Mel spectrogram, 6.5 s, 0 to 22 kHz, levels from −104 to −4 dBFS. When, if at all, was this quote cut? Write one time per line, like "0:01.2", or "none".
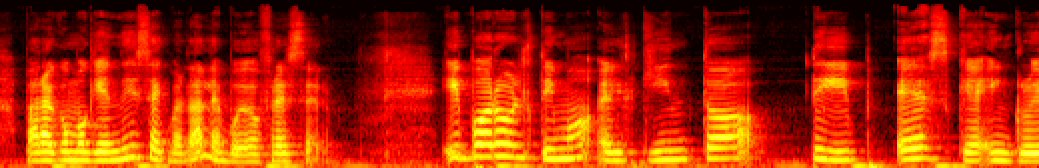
0:01.1

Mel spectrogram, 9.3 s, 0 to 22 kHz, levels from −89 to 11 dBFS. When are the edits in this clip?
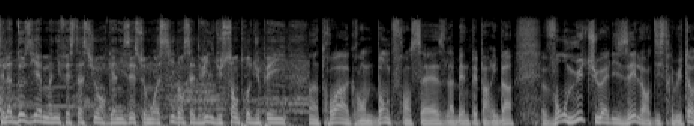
0:04.1
0:07.2

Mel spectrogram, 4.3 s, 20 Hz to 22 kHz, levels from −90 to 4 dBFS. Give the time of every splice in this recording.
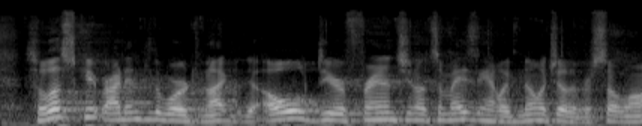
0:01.6

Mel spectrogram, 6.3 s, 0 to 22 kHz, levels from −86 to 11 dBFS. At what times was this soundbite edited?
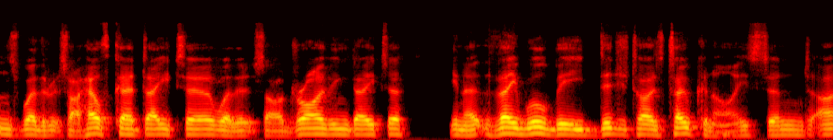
none

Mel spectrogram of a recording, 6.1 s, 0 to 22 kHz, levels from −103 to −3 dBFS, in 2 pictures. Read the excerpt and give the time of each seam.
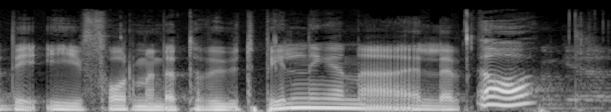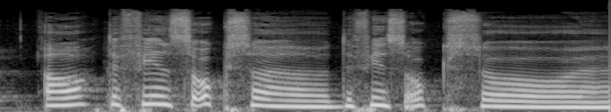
none

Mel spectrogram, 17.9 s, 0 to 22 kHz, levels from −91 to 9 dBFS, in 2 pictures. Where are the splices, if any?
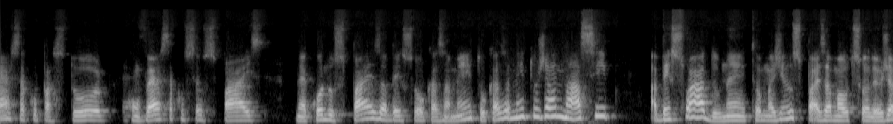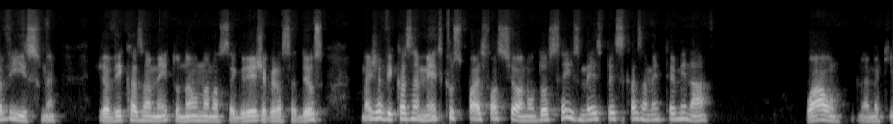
0:01.2

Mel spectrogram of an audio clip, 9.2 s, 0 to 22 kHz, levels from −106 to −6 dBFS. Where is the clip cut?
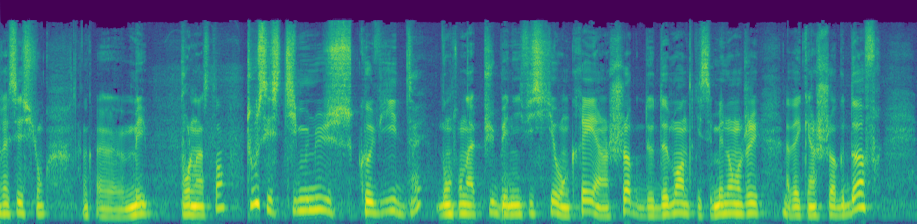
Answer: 0:00.9
0:02.4

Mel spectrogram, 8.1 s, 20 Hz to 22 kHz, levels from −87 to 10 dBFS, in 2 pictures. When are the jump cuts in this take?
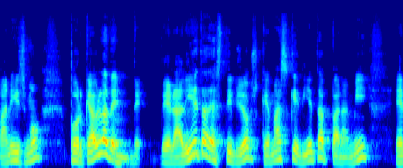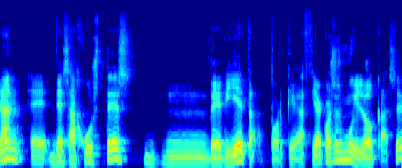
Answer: none

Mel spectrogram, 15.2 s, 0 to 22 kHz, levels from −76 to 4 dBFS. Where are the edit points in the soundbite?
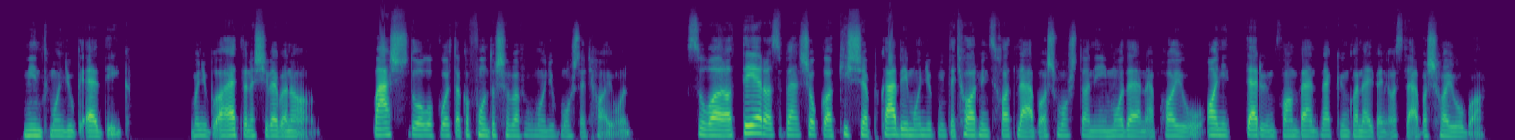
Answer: none

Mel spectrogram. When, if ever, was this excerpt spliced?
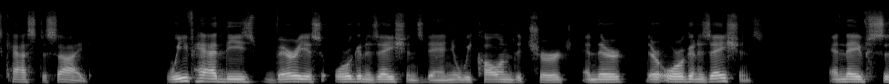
0:05.7

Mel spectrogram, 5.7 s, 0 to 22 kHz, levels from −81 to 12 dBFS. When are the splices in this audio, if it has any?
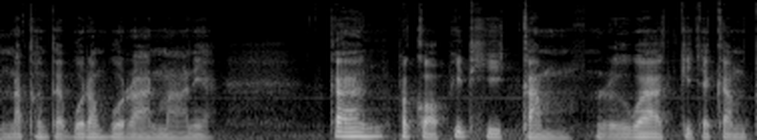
0:04.4

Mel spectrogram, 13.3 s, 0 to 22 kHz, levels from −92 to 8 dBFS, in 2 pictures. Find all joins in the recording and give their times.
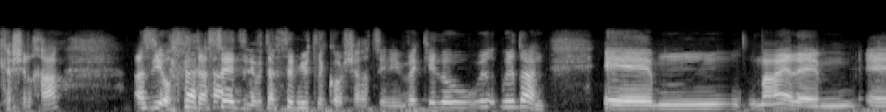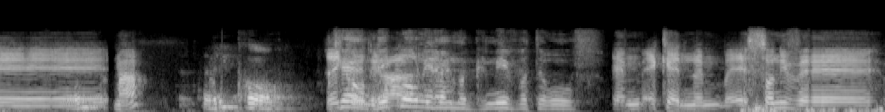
0:07.4
0:09.0

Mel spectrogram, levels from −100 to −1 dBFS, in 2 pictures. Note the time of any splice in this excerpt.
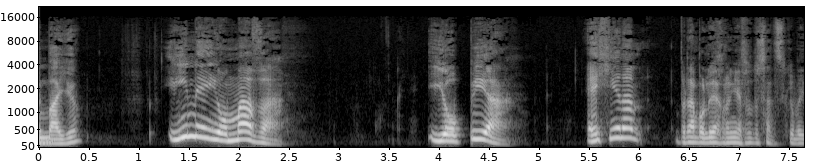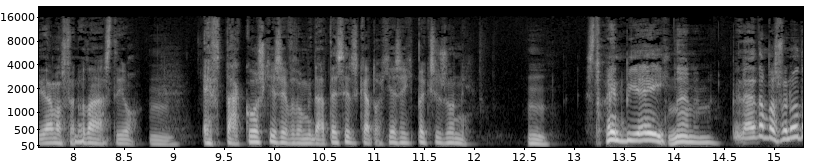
none

